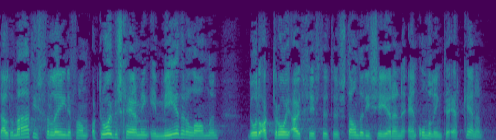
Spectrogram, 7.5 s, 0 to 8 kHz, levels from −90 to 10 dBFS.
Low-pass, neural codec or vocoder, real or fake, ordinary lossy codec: 7.2 kHz; none; real; none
